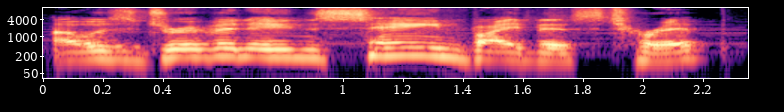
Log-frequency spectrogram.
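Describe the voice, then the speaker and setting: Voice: medium pitch, measured pace, fairly bright tone, soft background music. A streamer chatting casually and live, rambling and opinionated, swearing freely and complaining with playful exaggeration. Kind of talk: casual livestream chat.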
